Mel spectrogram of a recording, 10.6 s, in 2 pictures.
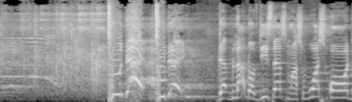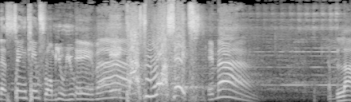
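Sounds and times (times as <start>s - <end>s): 
audience clapping: 0.0s - 1.9s
speech: 1.8s - 9.2s, 10.2s - 10.5s.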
